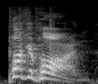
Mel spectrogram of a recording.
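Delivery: high, loud exclamation; stunt battle cry. Acted. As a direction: shout it as you launch the move. Character calls out a stunt cry.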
